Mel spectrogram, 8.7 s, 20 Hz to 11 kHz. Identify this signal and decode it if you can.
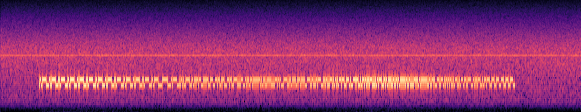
NAVTEX (SITOR-B), 100 baud, 170 Hz shift, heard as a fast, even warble, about 900 Hz centre, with radio static, fading and a steady whistle near 2040 Hz. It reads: ZCZC JE45 NAV WARNING 176.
